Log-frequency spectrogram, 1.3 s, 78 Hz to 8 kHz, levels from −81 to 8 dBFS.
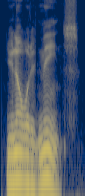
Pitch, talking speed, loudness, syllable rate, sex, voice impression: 100 Hz, 235 wpm, -15 LUFS, 4.6 syllables/s, male, very masculine, very adult-like, old, very thick, very tensed, very powerful, slightly bright, soft, muffled, very fluent, raspy, very cool, intellectual, sincere, very calm, very mature, very friendly, very reassuring, very unique, elegant, very wild, sweet, lively, very kind, slightly intense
